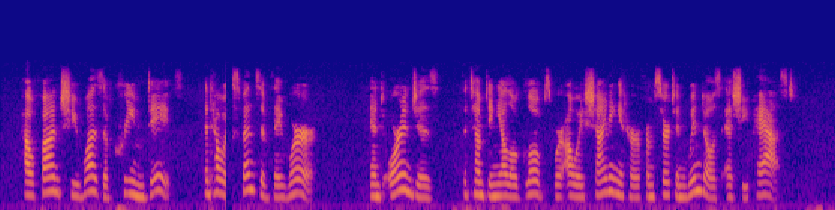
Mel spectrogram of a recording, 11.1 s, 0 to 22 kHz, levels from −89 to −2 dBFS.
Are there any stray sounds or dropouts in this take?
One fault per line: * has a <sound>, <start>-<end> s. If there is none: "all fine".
* has a dropout, 3.0-3.1 s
